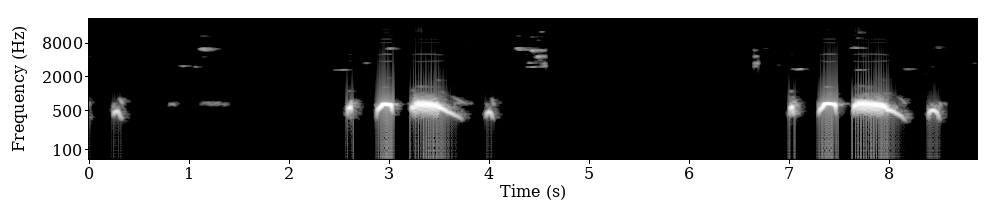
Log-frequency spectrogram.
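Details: Spotted dove, a wild-caught bird caged four months in Ninh Thuận, calling other doves with thick 'thổ sấm' style cooing: two four-part phrases a few seconds apart, each with short notes around a long, sinking coo. Quiet otherwise.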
